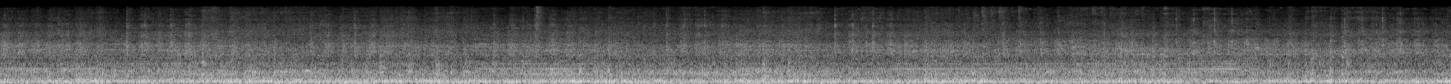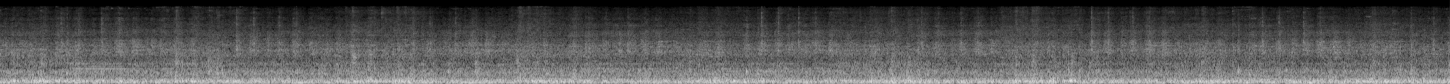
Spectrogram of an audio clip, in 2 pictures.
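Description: Covered hopper cars of a freight grain train rolling steadily past: steel wheels running over the rails with a continuous low rumble and clickety-clack.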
